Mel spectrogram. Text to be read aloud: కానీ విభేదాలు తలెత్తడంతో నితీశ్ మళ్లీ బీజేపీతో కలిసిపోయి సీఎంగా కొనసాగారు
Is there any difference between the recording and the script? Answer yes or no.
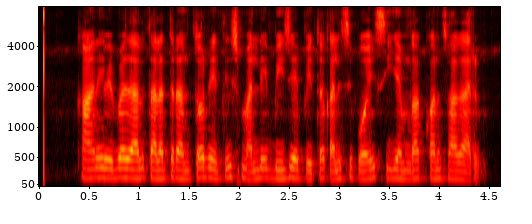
no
